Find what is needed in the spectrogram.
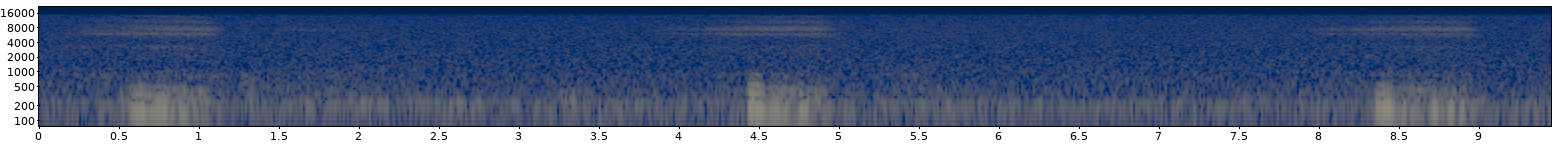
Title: snoring Archie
